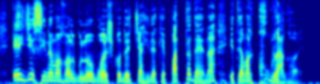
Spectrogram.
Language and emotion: Bengali, angry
